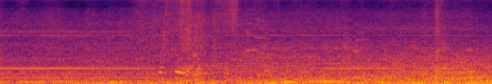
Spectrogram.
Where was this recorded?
on a bus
